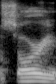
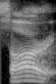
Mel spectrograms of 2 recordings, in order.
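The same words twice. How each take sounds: First: It is said with a Canadian accent. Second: It is said with an American accent. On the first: "now I'm speaking with a Canadian accent and I'm saying" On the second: "It's sorry"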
